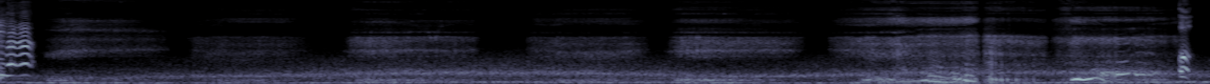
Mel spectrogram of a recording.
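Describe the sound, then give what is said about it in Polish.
A man snoring in his sleep: a long series of raspy, snorting breaths in a steady, regular rhythm, growing somewhat louder and rougher toward the end. “Czy on przypadkiem nie chrapie? Zasnął. Położył się spać.”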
